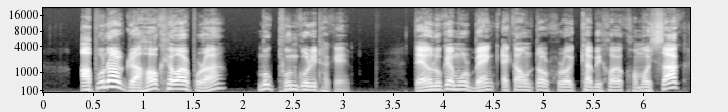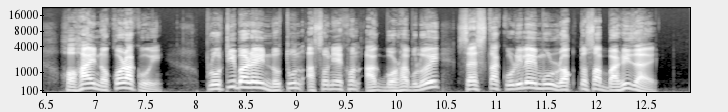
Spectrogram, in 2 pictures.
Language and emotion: Assamese, angry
